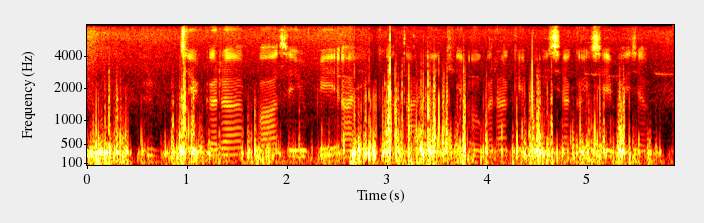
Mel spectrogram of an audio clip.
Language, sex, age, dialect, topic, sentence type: Bhojpuri, male, 18-24, Southern / Standard, banking, question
